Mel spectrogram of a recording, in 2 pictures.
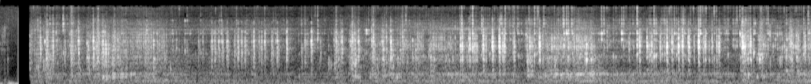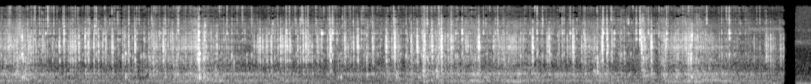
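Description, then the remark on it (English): A coffee maker brews steadily up close, a continuous hissing, bubbling churn with a faint mechanical rattle running at an even level throughout, with no one talking. “The sound of brewing coffee is also me thinking on how Darrell is back.”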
